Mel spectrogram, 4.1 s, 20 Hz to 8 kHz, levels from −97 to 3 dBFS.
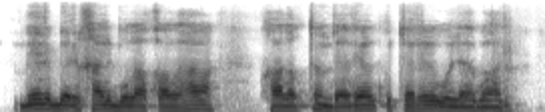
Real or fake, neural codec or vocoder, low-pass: fake; codec, 32 kHz, 1.9 kbps, SNAC; 7.2 kHz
